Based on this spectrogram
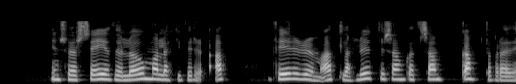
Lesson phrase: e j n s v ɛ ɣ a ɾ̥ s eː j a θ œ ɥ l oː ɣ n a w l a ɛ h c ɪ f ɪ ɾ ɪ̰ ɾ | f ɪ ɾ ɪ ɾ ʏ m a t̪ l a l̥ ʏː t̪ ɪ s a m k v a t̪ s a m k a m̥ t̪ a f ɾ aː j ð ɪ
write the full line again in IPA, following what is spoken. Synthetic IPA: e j n s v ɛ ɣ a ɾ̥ s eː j a θ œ ɥ l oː ɣ m a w l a ɛ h c ɪ f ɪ ɾ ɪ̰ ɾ | f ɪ ɾ ɪ ɾ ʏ m a t̪ l a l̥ ʏː t̪ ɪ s a m k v a t̪ s a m k a m̥ t̪ a f ɾ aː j ð ɪ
